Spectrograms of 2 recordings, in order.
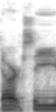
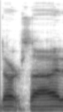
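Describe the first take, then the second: First: The second part sounds like 'sea'. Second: The second part sounds like 'side'. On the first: This is how the spelling looks. The speaker calls it wrong. "It looks like dark sea" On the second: This is the actual pronunciation. The speaker calls it right. "but it's actually dark side"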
